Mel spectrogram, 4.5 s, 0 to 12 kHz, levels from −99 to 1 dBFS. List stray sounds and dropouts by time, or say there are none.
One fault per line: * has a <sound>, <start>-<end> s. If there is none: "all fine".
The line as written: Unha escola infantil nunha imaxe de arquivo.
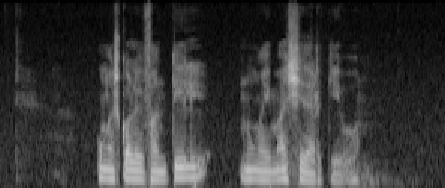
all fine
